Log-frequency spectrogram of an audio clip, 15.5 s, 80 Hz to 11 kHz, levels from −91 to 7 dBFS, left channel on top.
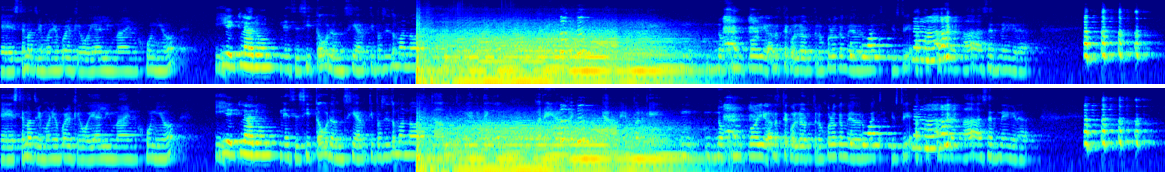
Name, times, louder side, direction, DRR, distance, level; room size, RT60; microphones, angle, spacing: voice 1, 0.0-2.4 2.9-3.0 3.7-6.9 7.1-13.7, right 2 dB, 80° right, 5 dB, 1.9 m, -40 dB
voice 2, 2.9-3.6 7.5-7.8 9.6-10.1 11.5-12.7 14.4-15.2, left 1 dB, 25° left, 4 dB, 1.6 m, -32 dB
sound 1, 5.5-9.6, left 2 dB, 75° left, 1.2 m, -28 dB
18.5 x 8.4 x 3.6 m, 0.84 s
head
